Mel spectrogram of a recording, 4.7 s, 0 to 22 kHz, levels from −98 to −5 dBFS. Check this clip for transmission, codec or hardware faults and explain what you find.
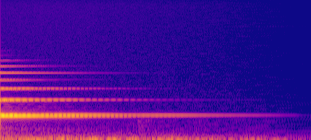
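No faults detected.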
